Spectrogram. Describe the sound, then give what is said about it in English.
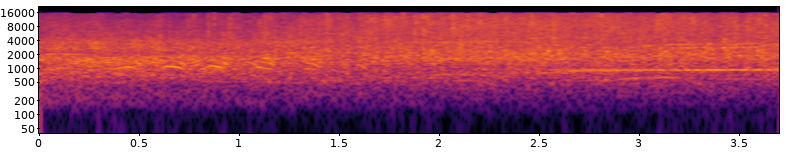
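A steady, dense wash of audience applause in Glasgow, many hands clapping continuously at a fairly loud, even level for the whole stretch, with no voices standing out. “There's a lot of people applauded that have never paid any tax in their fucking lives.”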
